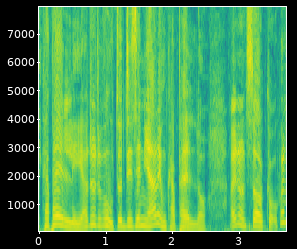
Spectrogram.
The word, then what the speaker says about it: capello: Cappello e capello. Ok, I give up. Mi arrendo. Non capisco. Allora, il plurale... Cappelli o capelli. Ok. Alright, lo dici tu. Due P, una P.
